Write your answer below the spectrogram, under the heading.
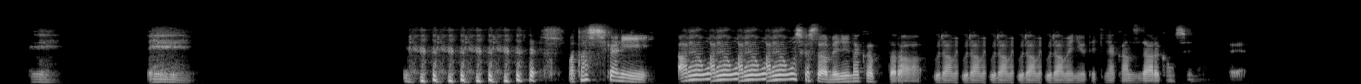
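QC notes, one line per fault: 4.32–5.16 s, 7.06–7.90 s and 9.52–10.64 s: repeated frames. The same 278.6 ms block of speech plays again, three, three, then four extra times, so it stutters.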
